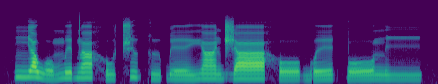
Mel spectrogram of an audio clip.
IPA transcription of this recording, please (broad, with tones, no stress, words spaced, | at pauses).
ɲa˦wo˨me˦dã˦ hu˨t͡ʃɨ˦kɨ˨ɓeː˨ jã˦d͡ʒaː˦ hoː˧ ɡʷeː˨˦k͡poː˨˦ niː˧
